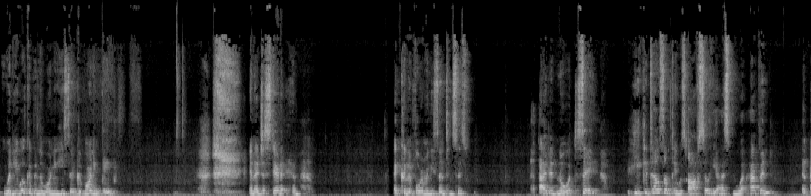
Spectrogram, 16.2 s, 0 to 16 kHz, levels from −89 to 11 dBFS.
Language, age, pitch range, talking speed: English, 20-39, 230-295 Hz, 155 wpm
